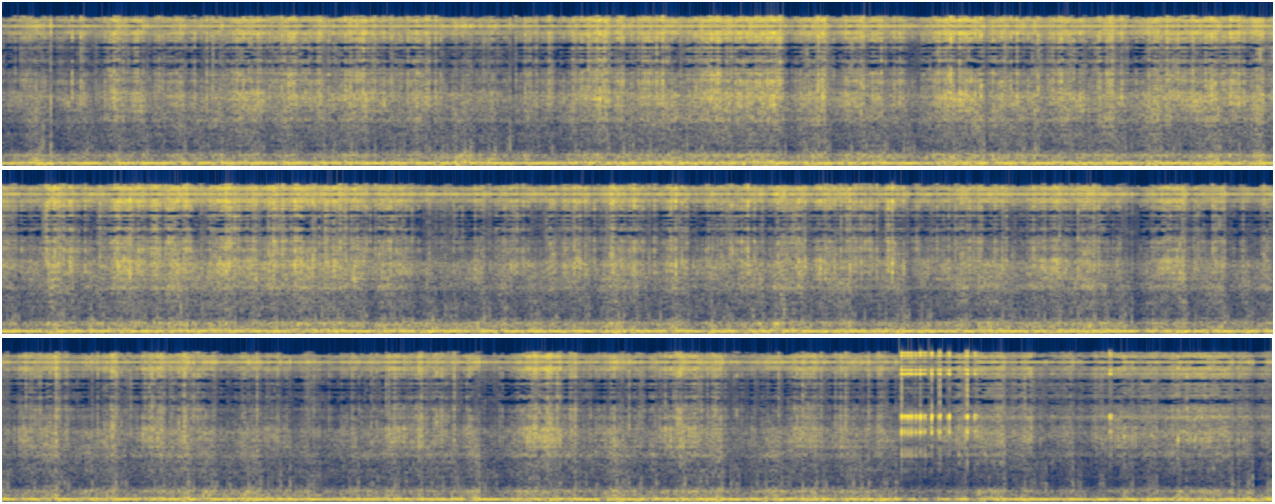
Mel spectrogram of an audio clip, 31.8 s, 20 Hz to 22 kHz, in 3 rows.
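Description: Loud, steady low rumble of wind and road vibration picked up by a seat-mounted GoPro Hero 2 on a moving bicycle.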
